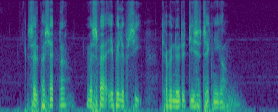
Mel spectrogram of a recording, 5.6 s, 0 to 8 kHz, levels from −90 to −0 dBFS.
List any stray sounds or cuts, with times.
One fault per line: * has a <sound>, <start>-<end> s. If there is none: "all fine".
* has a dropout, 1.1-1.2 s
